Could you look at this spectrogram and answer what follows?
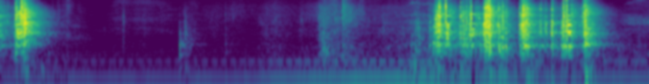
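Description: The bolt of a ZPAP rifle is worked by hand, giving a sharp metallic clack at the start, a brief click, then a burst of rapid rattling, clicking metal near the end over a low steady hum, close up with no talking.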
